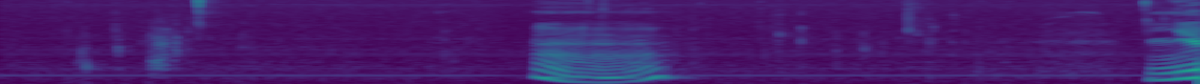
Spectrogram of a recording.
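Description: A person tasting hot herbal tea from a glass mug: a few small sip and lip-smack sounds, then a single hummed "mmm" about two seconds in whose pitch dips and rises again as she weighs the taste. A faint steady low hum sits underneath.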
